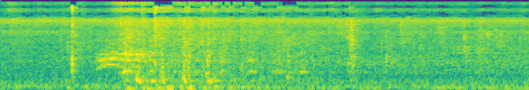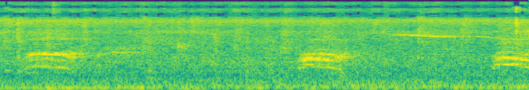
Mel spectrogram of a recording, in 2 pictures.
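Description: Soft pigeon calls sound a few times over a steady low background hum, with one brief louder call early on; faint and somewhat distant, as pigeons gather to drink water.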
